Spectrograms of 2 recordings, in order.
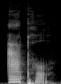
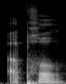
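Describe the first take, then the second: First: The stress is on the first syllable. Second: The stress is on the second syllable. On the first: The speaker calls it right. "we stress the first syllable, so we say apple" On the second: The speaker calls it wrong. "we don't say a pull"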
